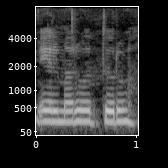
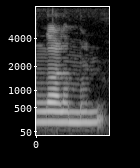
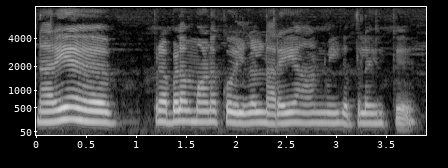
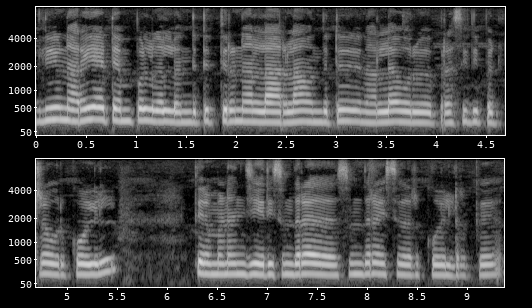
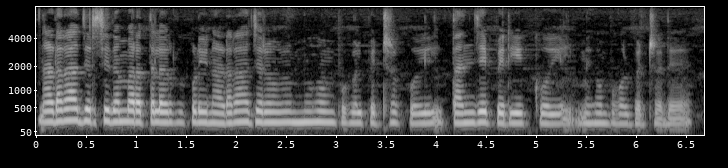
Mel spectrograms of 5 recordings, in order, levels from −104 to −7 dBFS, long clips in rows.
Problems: none marked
